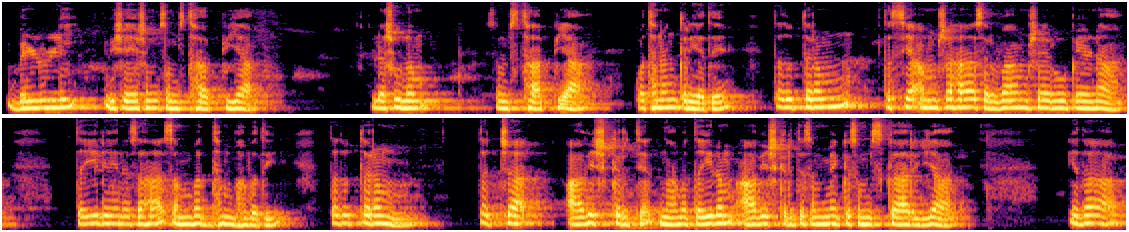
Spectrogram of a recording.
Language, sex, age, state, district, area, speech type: Sanskrit, male, 18-30, Karnataka, Mandya, rural, spontaneous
